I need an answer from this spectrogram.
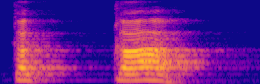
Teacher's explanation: ਜੀਭ ਦਾ ਪਿਛਲਾ ਪਾਸਾ ਕੋਮਲ ਤਾਲੂ ਨੂੰ ਸਪਰਸ਼ ਕਰਕੇ ਸਾਹ ਦੀ ਹਵਾ ਨੂੰ ਰੋਗ ਪਾਉਂਦਾ। · ਜੀਭ ਦਾ ਪਿਛਲਾ ਪਾਸਾ ਕੋਮਲ ਤਾਲੂ ਨੂੰ ਸਪਰਸ਼ ਕਰਕੇ ਸਾਹ ਦੀ ਹਵਾ ਨੂੰ ਰੋਕ ਪਾਉਂਦਾ ਹੈ। ਬੇਸਿਕਲੀ ਜਦੋਂ ਇਹ ਧੁਨੀਆਂ ਆਪਾਂ ਬੋਲਦੇ ਹਾਂ, ਆਪਣੀ ਜਿਹੜੀ ਜੀਭ ਹੁੰਦੀ, ਜੀਭ ਦਾ ਪਿਛਲਾ ਪਾਸਾ ਜਿਹੜਾ ਹੁੰਦਾ ਨਾ, ਕੋਮਲ ਤਾਲੂ ਨੂੰ ਸਪਰਸ਼ ਕਰਦਾ ਹੈ। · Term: ਕੰਠੀ ਧੁਨੀਆਂ, ਕੰਠੀ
